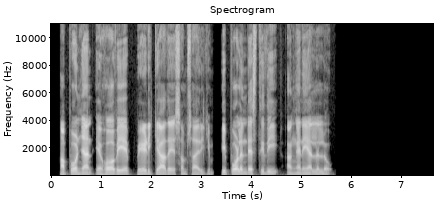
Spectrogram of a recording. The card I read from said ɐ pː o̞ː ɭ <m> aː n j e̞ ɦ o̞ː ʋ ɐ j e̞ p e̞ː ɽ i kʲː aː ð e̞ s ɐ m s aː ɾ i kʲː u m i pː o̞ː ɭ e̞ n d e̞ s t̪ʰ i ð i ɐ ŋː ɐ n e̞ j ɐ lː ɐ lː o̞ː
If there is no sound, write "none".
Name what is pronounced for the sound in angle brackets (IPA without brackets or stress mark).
ɲ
